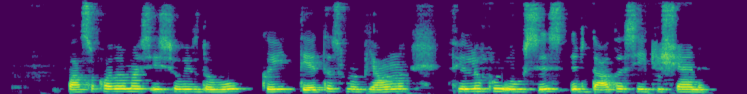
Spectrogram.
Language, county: Lithuanian, Šiauliai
